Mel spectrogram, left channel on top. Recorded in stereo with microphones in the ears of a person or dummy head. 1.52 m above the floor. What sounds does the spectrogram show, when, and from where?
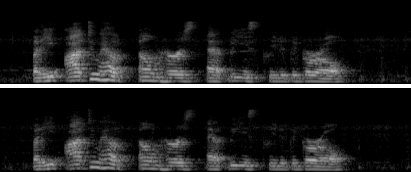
0.3 s a woman speaking: 20° left (ahead or behind), 2 m; by 3.4 s 30° right (ahead or behind), 1.7 m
